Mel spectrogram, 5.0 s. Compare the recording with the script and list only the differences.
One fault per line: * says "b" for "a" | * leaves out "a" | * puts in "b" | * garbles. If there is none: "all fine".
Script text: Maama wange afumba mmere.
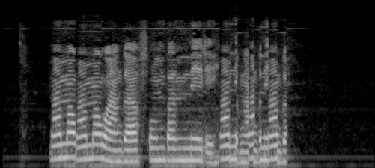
* puts in "maama"
* garbles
